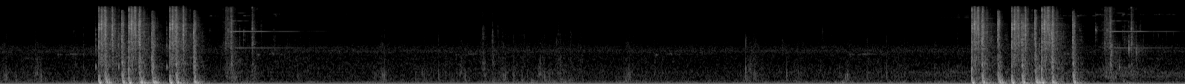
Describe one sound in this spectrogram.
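A rifle fires quick bursts of loud shots that echo briefly.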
